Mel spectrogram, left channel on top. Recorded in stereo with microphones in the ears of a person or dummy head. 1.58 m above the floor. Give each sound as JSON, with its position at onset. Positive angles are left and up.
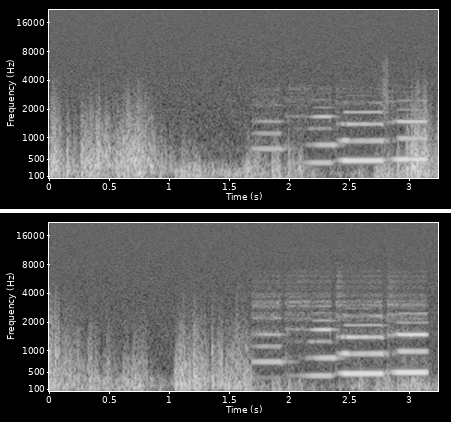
{"t": 1.7, "sound": "a flute", "side_deg": -75}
